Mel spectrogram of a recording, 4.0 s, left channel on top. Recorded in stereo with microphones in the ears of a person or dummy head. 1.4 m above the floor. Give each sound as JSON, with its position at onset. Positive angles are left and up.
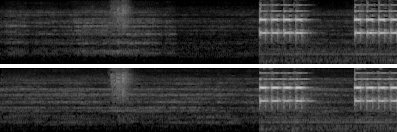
{"t": 1.1, "sound": "crumpling", "side_deg": -30, "distance_m": 1.0}
{"t": 2.6, "sound": "an alarm", "side_deg": 10, "distance_m": 0.5}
